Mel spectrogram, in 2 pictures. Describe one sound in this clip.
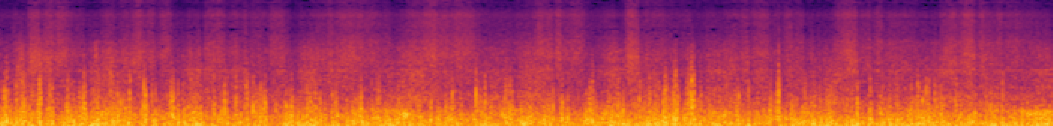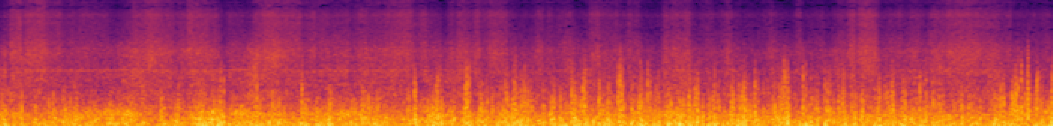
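Wind blusters steadily across open water.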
